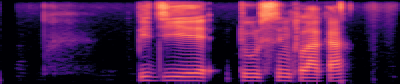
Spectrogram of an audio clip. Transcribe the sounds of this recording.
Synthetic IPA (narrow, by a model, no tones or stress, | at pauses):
pid͡ʒietusiŋkʰlakʼa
